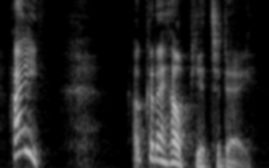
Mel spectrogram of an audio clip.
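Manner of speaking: high-pitched, sing-song, welcoming tone. Voicing a tavern hostess greeting arriving guests: high-pitched tone. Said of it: "in this high-pitched tone".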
